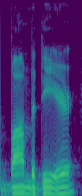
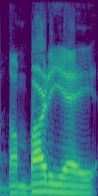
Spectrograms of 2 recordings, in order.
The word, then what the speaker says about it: Bombardier: it correctly uh sorry sorry for calling it a Bombadier uh Bombardier uh jet and the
